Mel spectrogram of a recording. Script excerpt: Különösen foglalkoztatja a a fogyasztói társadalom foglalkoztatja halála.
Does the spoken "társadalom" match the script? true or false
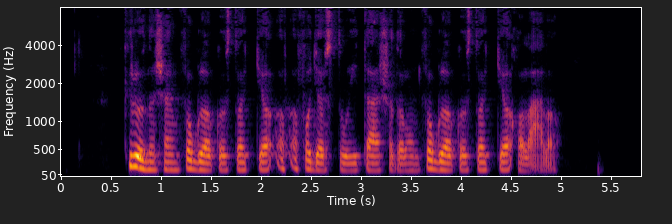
true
